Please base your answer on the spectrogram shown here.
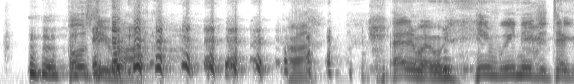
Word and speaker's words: Kozyra: It's like Kozyra. Kozyra.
